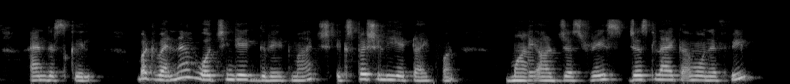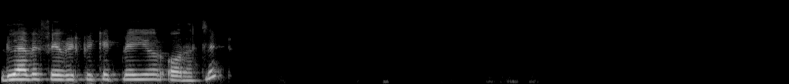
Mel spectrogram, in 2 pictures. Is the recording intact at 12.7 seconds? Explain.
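Yes, the speech is intact at 12.7 seconds, with no dropout, glitch or other fault at that point.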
